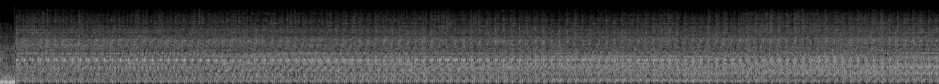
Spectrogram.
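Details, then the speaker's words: Mercedes C230 while driving: rhythmic thumping about three per second under road roar, rising with speed and absent below 20 mph; sounds like a bearing or wire banging in the tunnel; owner suspects center bearing or debris wrapped on driveshaft. "it's just kind of a strange sound i mean it kind of sounds like a bearing especially like right now but sometimes it just kind of sounds like there's a piece of wire router on my drive shaft banging on you know in the tunnel or something"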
